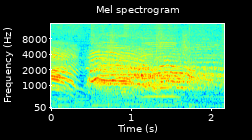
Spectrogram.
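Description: A group of children cheering and shouting together over a background music track, breaking out about half a second in right after the last number of a countdown, then slowly getting quieter.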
